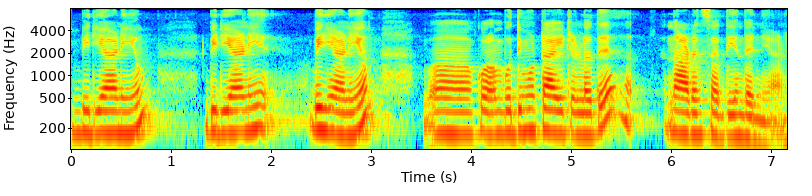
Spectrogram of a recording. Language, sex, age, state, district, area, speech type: Malayalam, female, 30-45, Kerala, Kannur, rural, spontaneous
